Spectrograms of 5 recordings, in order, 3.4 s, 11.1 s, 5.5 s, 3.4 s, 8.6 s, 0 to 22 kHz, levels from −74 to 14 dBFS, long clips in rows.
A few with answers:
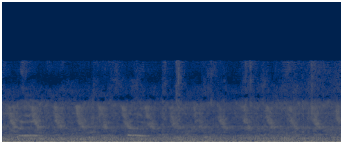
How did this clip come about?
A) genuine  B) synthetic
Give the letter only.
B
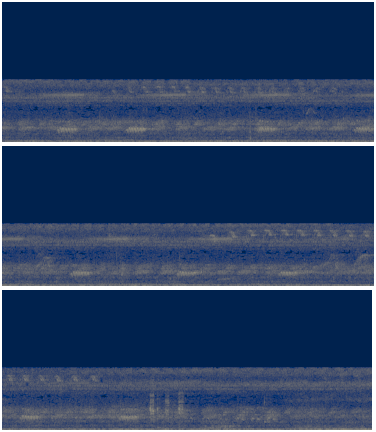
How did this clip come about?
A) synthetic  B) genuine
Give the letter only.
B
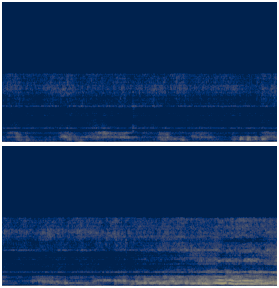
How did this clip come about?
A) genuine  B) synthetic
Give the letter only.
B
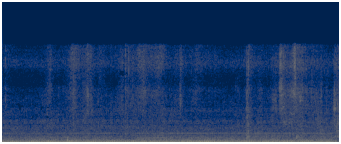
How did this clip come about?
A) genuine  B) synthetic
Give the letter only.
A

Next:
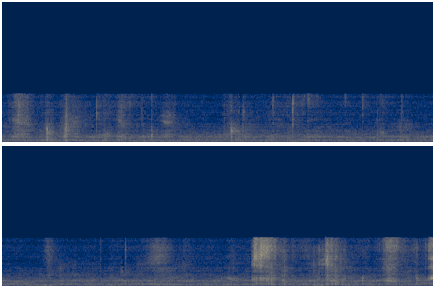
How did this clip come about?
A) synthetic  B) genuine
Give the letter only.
A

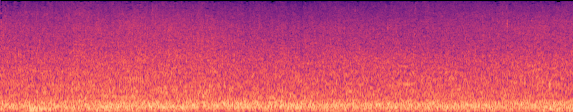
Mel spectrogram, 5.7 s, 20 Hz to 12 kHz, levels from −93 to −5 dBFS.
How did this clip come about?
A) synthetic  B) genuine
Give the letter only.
B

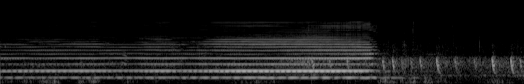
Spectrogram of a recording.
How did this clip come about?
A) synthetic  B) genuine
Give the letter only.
B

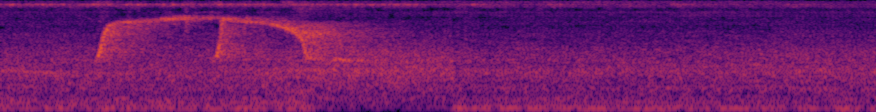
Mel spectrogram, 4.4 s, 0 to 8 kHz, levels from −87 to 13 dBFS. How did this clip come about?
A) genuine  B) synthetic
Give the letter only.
B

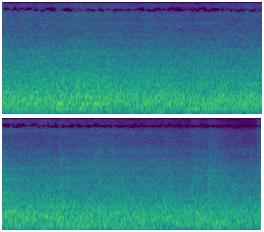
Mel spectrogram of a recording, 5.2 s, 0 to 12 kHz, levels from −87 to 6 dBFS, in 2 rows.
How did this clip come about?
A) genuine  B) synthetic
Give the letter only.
A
